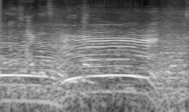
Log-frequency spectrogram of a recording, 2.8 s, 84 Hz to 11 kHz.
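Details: Sahiwal bull calves, about seven to eight months old, at a cattle market on 16 April 2024, traders buying for resale; a sustained, even, harmonic moo lasting about a second, preceded by a shorter call, with market voices behind.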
